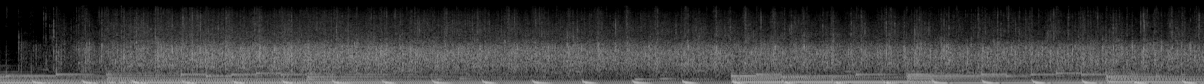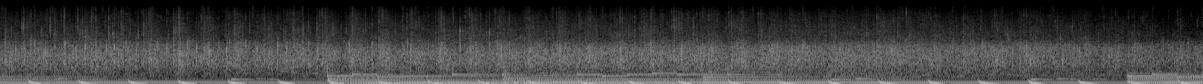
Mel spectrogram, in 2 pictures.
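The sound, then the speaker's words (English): Standing ovation applause after a keynote speech at a regional chamber of commerce awards event, a continuous hiss of clapping lasting about 24 seconds beneath loud music playing sustained chords. “Not bad, Michael. Standing ovation. Even Michael Jordan gets that standing ovation, right?”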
